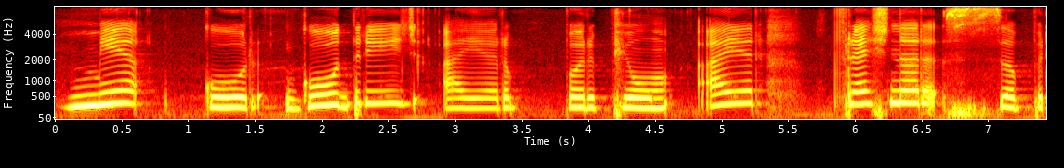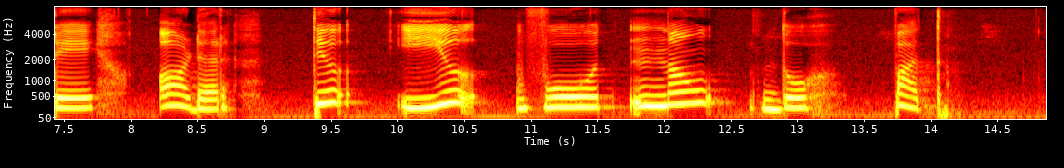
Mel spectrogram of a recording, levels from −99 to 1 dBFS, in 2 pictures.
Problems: background sounds at intervals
